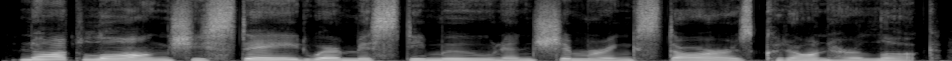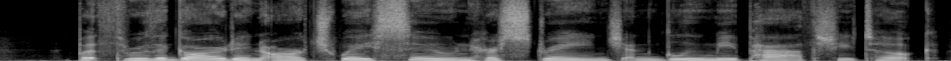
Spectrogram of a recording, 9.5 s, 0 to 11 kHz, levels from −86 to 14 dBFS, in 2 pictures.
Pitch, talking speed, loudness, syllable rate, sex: 215 Hz, 170 wpm, -18 LUFS, 3.9 syllables/s, female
